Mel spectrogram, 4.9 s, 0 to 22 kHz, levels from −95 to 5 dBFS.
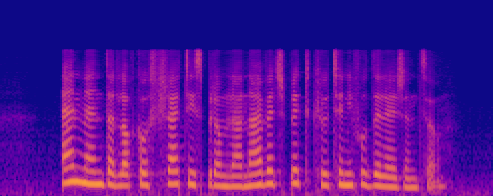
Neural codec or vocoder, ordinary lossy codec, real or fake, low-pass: codec, 16 kHz, 0.2 kbps, FocalCodec; none; fake; none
